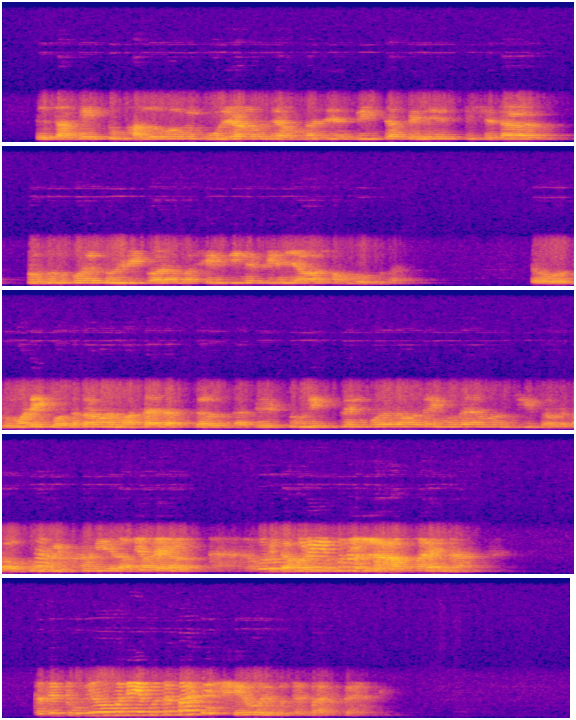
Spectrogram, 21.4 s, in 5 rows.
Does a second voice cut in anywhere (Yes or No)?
Yes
